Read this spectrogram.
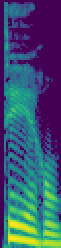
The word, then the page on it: Téhéran: francais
